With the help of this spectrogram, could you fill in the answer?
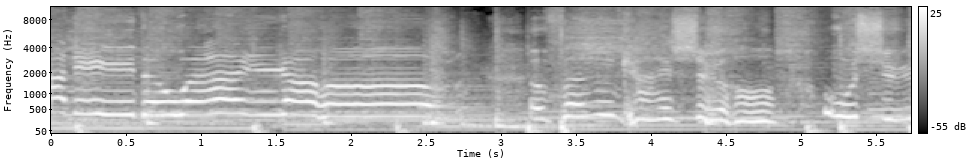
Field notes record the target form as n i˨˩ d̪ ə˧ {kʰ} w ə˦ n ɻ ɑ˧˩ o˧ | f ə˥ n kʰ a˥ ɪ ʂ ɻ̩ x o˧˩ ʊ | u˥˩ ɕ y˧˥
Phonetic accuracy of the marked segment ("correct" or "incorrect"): incorrect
